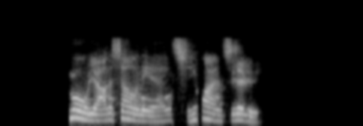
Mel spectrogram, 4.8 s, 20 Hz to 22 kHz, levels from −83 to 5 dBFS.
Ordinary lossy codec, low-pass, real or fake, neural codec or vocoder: MP3, 64 kbps; 7.2 kHz; fake; codec, 16 kHz, 1 kbps, X-Codec, HuBERT features, trained on general audio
